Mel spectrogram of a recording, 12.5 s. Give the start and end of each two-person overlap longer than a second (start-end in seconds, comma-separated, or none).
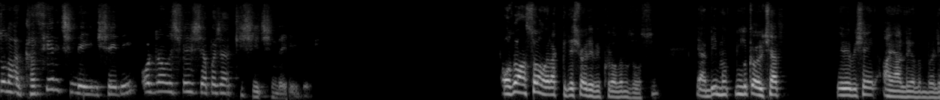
none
